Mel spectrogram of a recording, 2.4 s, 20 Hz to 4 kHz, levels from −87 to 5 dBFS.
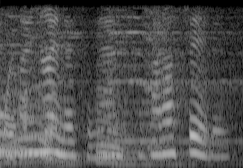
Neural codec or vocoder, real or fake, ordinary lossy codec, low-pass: none; real; none; 3.6 kHz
